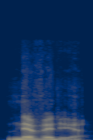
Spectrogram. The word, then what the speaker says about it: NVIDIA: Still, I still spell it as NV, but I say NVIDIA.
